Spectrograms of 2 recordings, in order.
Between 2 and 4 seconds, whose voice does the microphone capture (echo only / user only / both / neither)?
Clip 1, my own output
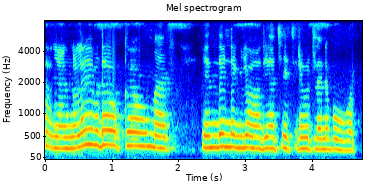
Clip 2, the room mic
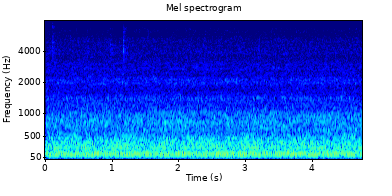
neither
